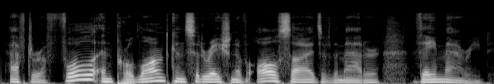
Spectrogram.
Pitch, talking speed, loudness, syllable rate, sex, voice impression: 120 Hz, 170 wpm, -17 LUFS, 5.4 syllables/s, male, very masculine, very adult-like, very thick, tensed, very powerful, bright, soft, slightly muffled, fluent, slightly raspy, cool, refreshing, sincere, very calm, mature, very friendly, very reassuring, unique, elegant, slightly wild, sweet, lively, very kind, slightly modest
